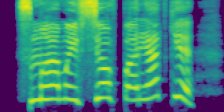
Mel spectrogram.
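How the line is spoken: Shouting into phone. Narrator (Russian): закричала она в трубку

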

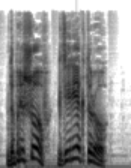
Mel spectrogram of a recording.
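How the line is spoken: Hasty shout. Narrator (Russian): Зёма и, выкрикнув сообщение

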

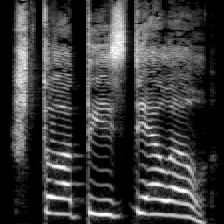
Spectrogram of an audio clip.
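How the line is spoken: Yelled aloud. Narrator (Russian): заорал он уже в голос

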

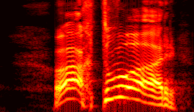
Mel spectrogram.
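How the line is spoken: Yelling. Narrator (Russian): заорал Лус

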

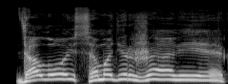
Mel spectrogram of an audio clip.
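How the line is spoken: Crowd shouting everywhere. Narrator (Russian): кричали всюду в толпе

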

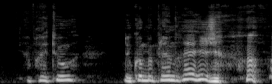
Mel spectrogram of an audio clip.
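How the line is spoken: Exclaimed with sinister laugh. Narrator (French): s'écria-t-elle avec un éclat de rire sinistre

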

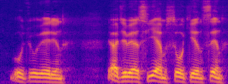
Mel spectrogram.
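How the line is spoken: Breathless wheeze. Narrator (Russian): задыхаясь, просипел Хауи

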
